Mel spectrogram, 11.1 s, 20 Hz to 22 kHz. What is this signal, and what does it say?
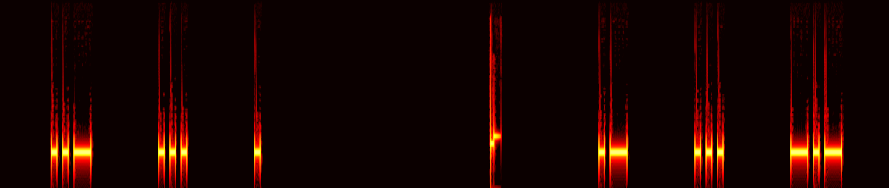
Morse code, heard as a keyed tone, about 17 wpm, spaced as for 8 wpm, 700 Hz. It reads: USE ASK
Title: 4x Character Spacing - Top 200 Words - 17wpm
